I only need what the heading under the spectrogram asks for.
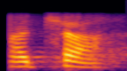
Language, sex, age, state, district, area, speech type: Sindhi, female, 45-60, Maharashtra, Thane, urban, conversation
